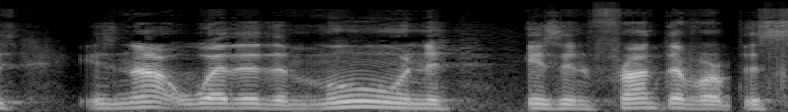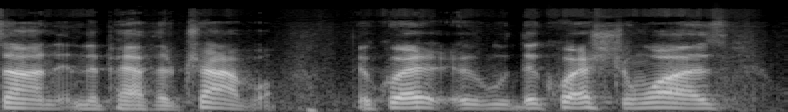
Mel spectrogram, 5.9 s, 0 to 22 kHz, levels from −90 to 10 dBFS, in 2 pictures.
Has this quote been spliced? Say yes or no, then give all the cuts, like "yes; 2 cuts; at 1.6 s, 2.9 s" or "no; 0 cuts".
yes; 1 cut; at 2.7 s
